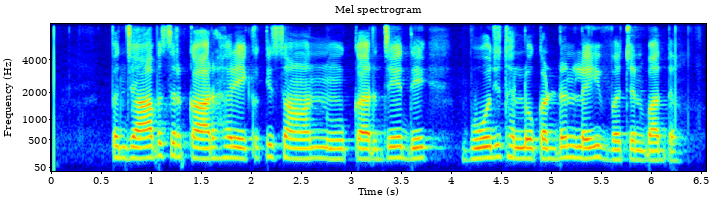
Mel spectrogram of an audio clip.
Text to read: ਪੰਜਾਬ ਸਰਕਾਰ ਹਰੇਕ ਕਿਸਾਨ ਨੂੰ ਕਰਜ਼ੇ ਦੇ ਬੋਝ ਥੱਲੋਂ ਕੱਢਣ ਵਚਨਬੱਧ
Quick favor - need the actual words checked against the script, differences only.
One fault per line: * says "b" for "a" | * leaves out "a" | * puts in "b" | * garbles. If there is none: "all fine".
* puts in "ਲਈ"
